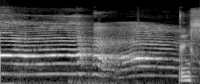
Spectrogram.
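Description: A crying sound effect: one long, high-pitched wail, then a shorter wavering one that breaks off just before the narration resumes.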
